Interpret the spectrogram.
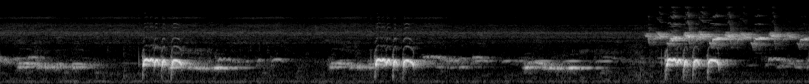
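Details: Local zebra dove used as a lure to make birds respond: bubbling stuttered coo bursts every two to three seconds with mellow coos between, and a higher chirping bird joins loudly in the last seconds.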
